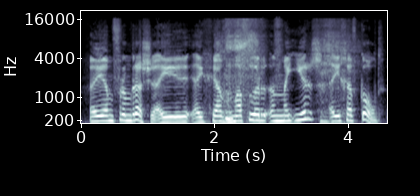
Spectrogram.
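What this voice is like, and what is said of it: Mock Russian accent, slightly Scottish. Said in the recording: “my bad Russian impression ... he sounded almost Scottish there for a second ... it's actually quite a good Russian accent ... Russian accent”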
